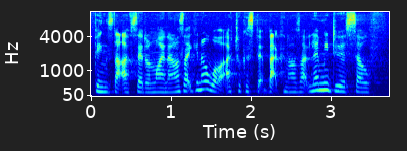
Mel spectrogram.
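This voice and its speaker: A young woman talking calmly and reflectively as a guest on a podcast. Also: mid-range voice, racing. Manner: calm, reflective, often quotes herself. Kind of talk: casual interview chat.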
